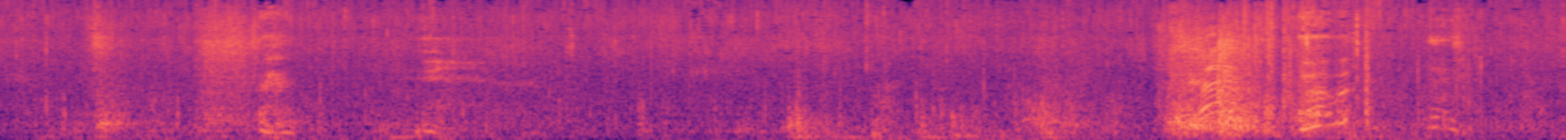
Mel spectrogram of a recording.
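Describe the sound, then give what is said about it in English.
Steady rain hisses over a crumbling, rotten ruin while low, distant thunder rumbles in several rolls, swelling into a louder, longer peal toward the end. “Yeah, well, that'd be easier if I wasn't digging through a crumbling, rotten ruin in the rain.”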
